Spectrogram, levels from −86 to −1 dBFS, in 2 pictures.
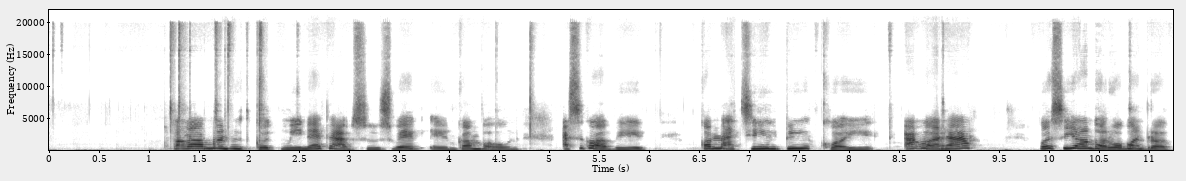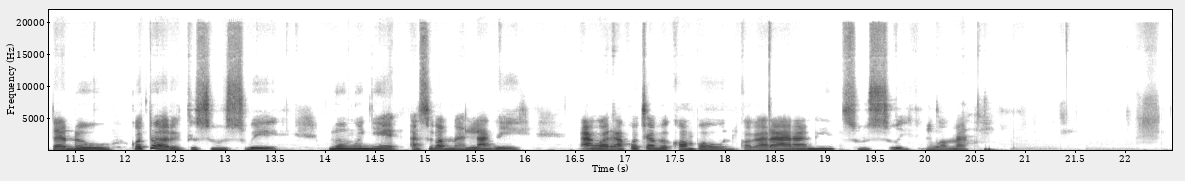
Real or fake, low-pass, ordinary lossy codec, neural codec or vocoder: fake; none; none; codec, 44.1 kHz, 2.6 kbps, SNAC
